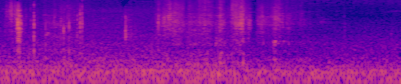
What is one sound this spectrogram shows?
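A cardboard box's lid lifts off with a soft scrape.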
